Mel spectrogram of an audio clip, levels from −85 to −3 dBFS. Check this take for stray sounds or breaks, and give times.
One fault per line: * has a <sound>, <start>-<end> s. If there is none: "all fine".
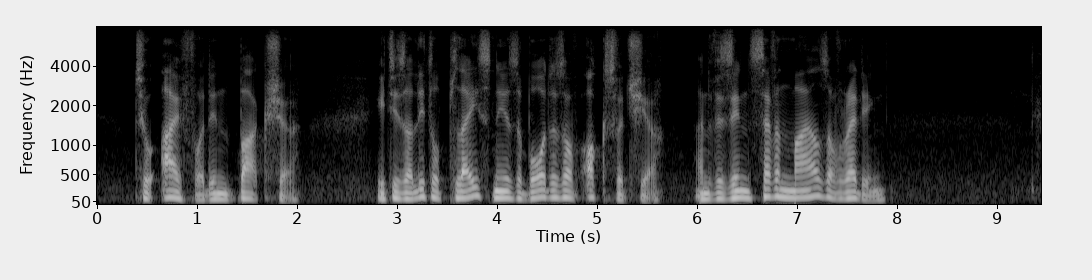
all fine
